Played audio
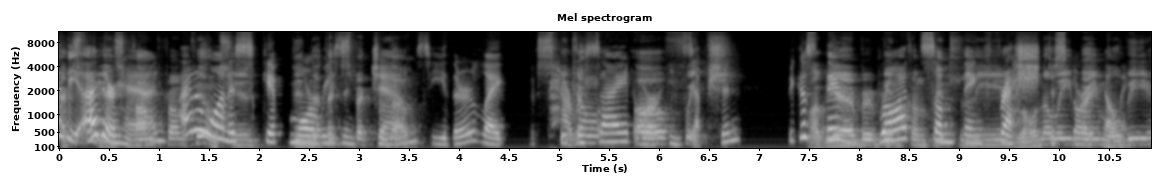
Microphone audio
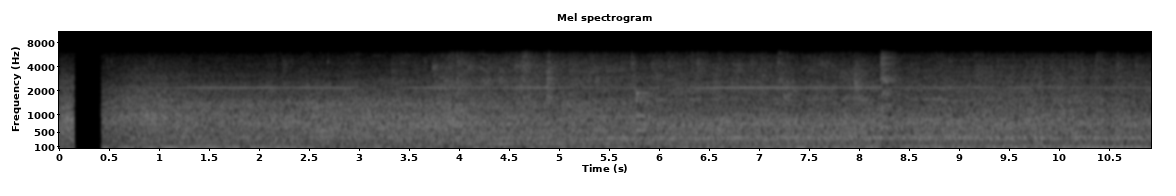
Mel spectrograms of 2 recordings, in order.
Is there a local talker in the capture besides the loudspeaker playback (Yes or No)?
No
